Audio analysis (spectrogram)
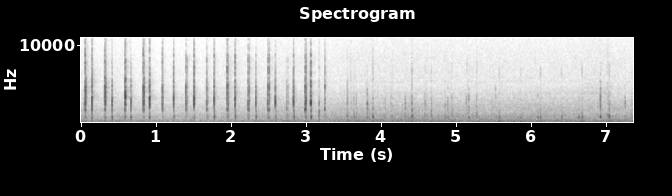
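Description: Thumbs press and click the buttons and sticks of a black, hand-sized, hollow plastic PS4 controller. A quick run of sharp, bright clicks fills the first three seconds, then the clicking continues softer and sparser over a steady low background hiss.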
